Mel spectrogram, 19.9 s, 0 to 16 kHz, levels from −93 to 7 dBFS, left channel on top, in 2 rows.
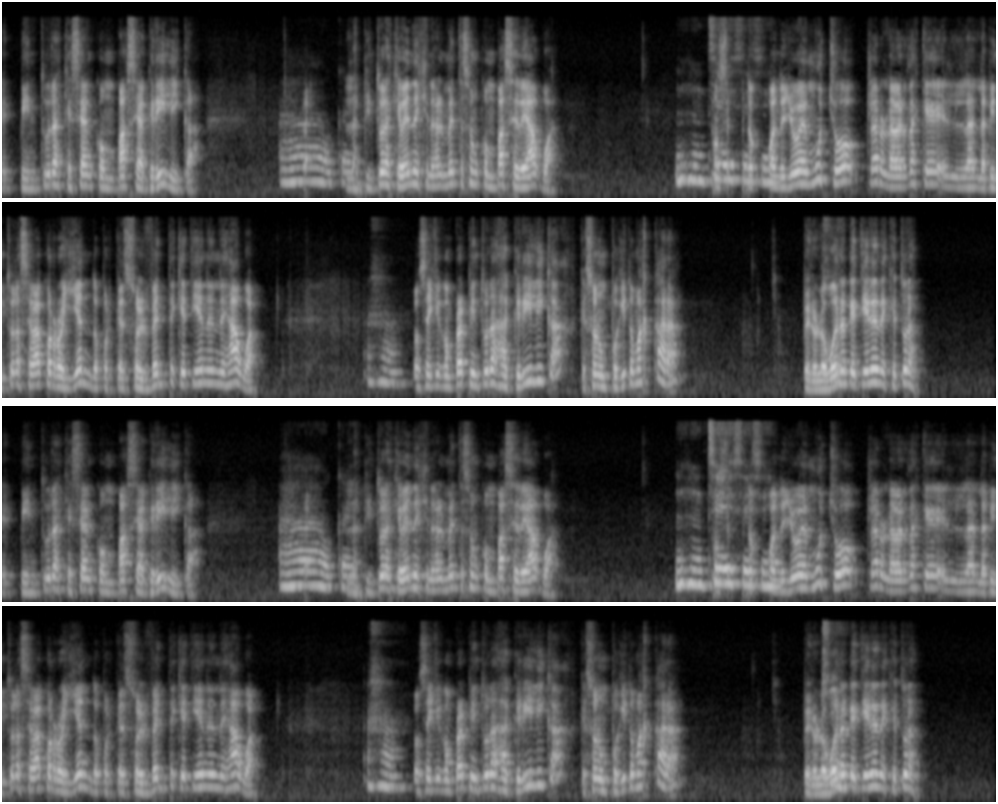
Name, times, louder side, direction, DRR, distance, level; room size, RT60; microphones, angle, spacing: voice 1, 0.0-2.0 3.0-3.1 3.5-5.5 7.1-7.2 7.7-12.5 14.1-16.7 18.0-19.1, left 4 dB, 30° left, 0.3 m, -24 dB
voice 2, 2.8-3.7 6.7-7.8 13.6-14.0 18.2-18.5, right 3 dB, 60° right, 0.6 m, -29 dB
5.2 x 2.5 x 2.3 m
head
